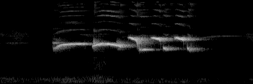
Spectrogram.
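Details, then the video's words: Orange-headed thrush singing in full voice, song also used to stimulate other thrushes that sing rarely: a quick string of clear whistled notes, rising then wavering higher and falling away, with nothing else heard. "Anis Merah Gacor Teler full materi"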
